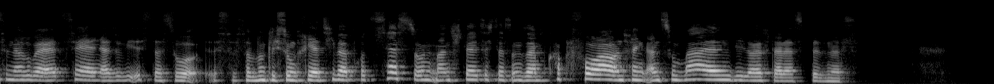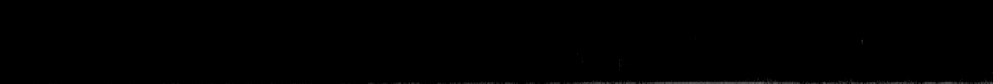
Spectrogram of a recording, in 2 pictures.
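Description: From 0.0 to 4.0 s the speech is dull, its treble thin or synthetic, with heavier coding artefacts, then clears abruptly without a gap. This is an adaptive stream starting at a low bitrate, consistent with 48 kbit/s AAC, stepping up near 96 kbit/s.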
